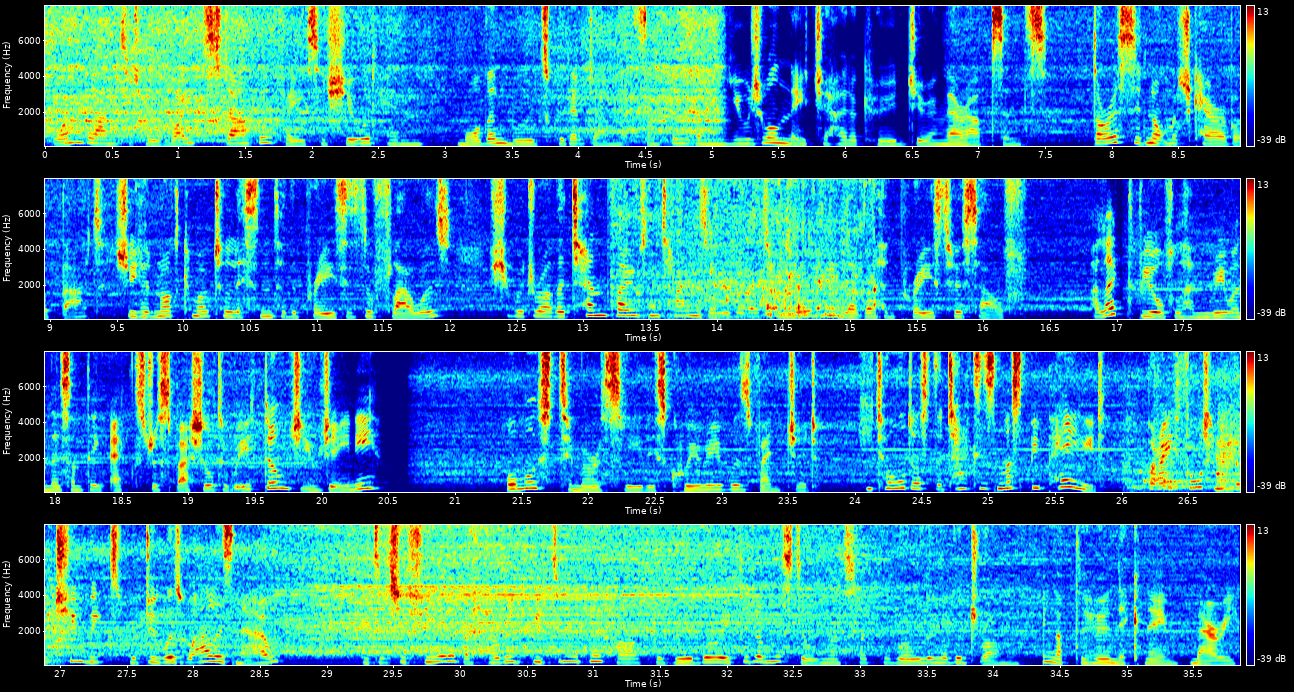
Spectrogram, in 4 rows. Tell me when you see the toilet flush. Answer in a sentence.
You can hear the toilet flush from 13.2 to 15.2 s and from 26.0 to 27.2 s.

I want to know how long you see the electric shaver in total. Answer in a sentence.
You can't hear the electric shaver here.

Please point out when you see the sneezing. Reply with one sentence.
You can't hear the sneezing here.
